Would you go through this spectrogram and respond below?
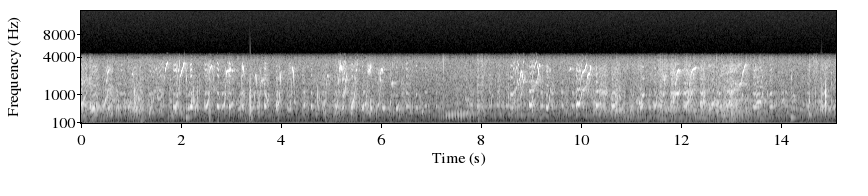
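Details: Guinea pigs, six of them, kept in three holiday cages and calling out hungrily as dinner time nears: continuous overlapping squeaks and chirps with brief louder bursts and some rustling.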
